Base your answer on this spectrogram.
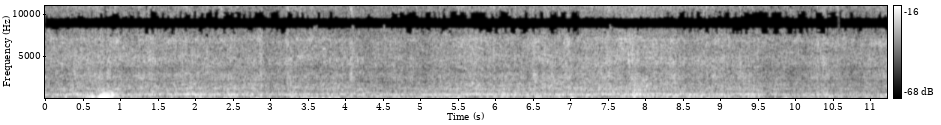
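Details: Pollinating bees make a continuous even buzz, a smooth low drone with a higher overtone above it, fairly quiet and steady, with one brief louder knock near the start.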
